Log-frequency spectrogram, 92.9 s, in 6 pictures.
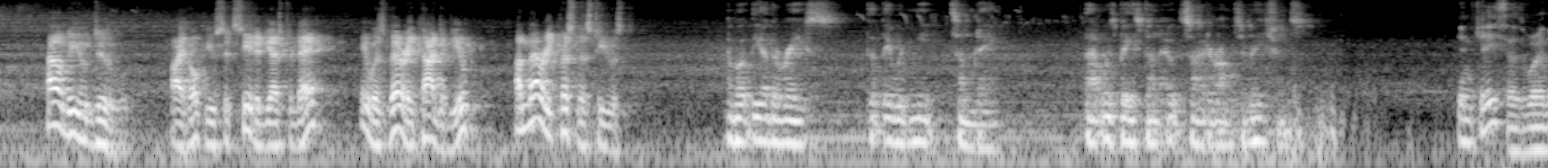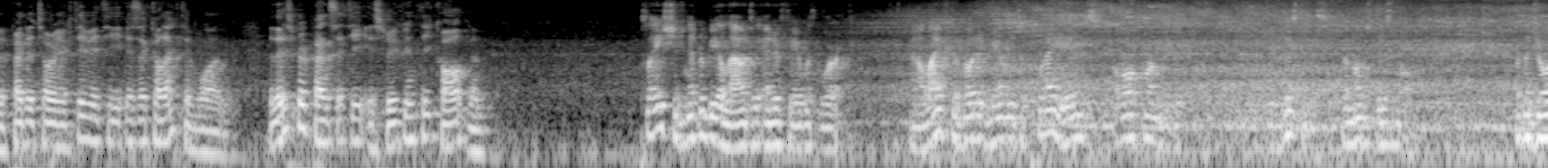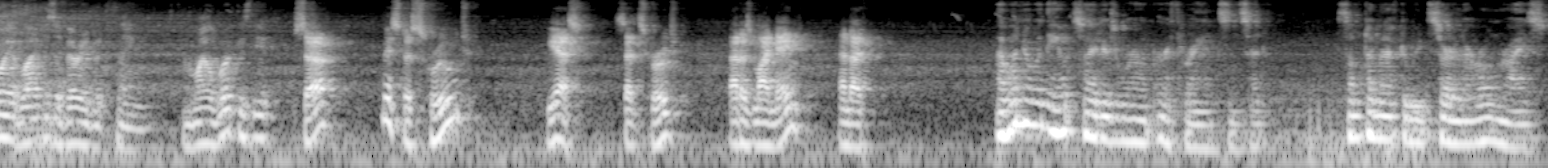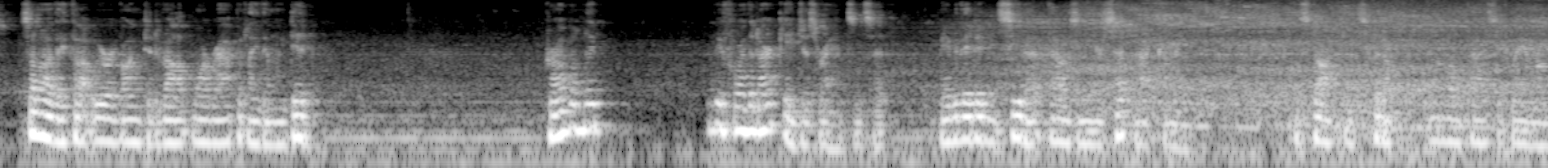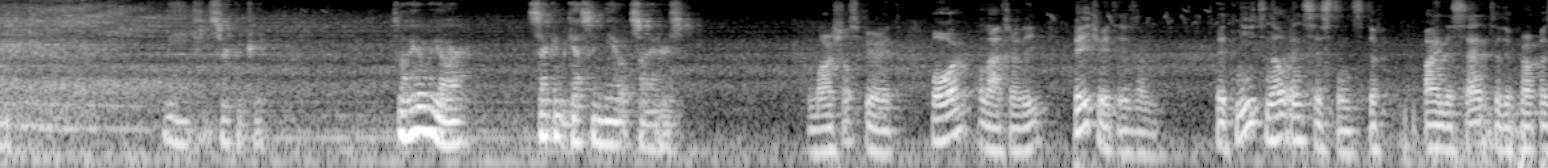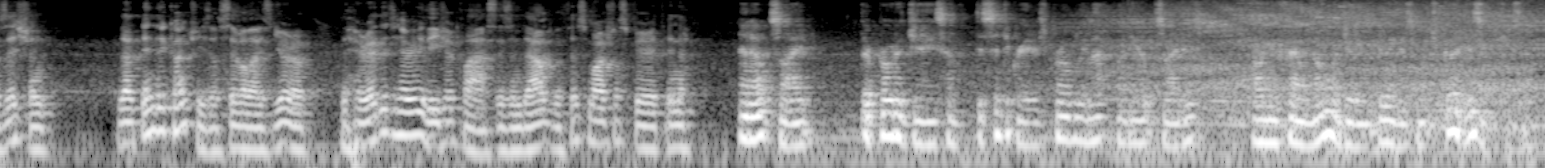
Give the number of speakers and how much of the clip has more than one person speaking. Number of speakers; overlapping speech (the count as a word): four, no overlap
